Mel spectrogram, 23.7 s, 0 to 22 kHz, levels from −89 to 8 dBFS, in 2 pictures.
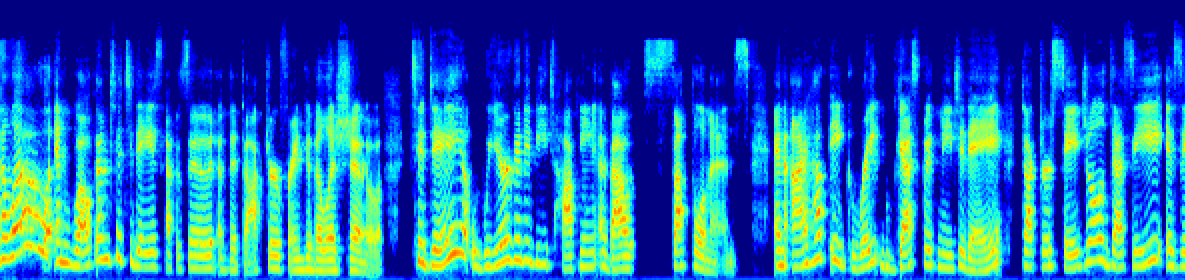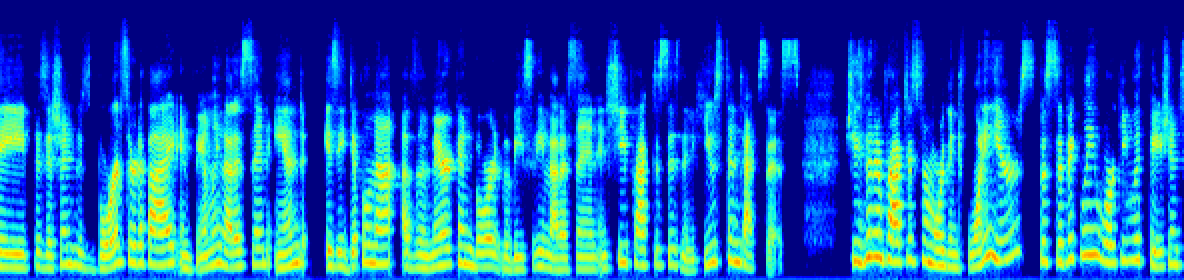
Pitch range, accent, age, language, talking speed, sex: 185-260 Hz, American, 20-39, English, 180 wpm, female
